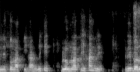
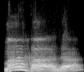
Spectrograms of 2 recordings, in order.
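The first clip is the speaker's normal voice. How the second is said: slow drill question; 3 semitones higher, 5 dB louder, much slower than usual. Shown as a demonstration. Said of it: "teacher drilling class".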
